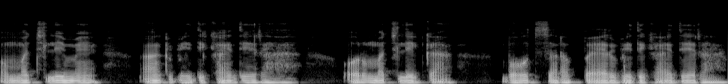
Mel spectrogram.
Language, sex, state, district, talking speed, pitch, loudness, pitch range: Hindi, male, Jharkhand, Palamu, 140 wpm, 90 Hz, -20 LUFS, 85-95 Hz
